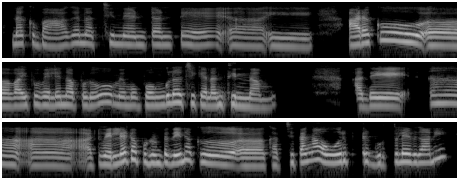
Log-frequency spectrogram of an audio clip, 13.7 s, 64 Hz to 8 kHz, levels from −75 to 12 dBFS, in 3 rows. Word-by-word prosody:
నాకు 225 +1 -7
బాగా 190 +5 -7
నచ్చిందేంటంటే 210 -2 -7 0.5
ఆహ్, 185 -2 -9
ఈ - - -7 0.8
అరకు 240 +8 +3 0.4
ఆహ్, 195 -2 +3
వైపు 195 +3 -1
వెళ్ళినప్పుడు 200 -1 -2 0.2
మేము 195 -1 -4
బొంగులో 200 +6 +1
చికెనని 200 -4 -2
తిన్నాం. 180 -6 -2 1.0
అదే 190 +2 +1 0.5
ఆహ్, 230 -3 -3 0.2
ఆహ్, 195 -1 -2 0.2
అటు 190 +3 -5
వెళ్ళేటప్పుడు 260 +5 +4
ఉంటది 235 0 +4
నాకు 255 -4 0 0.4
ఆహ్, 185 0 +2
ఖచ్చితంగా 250 +10 +1 0.2
ఊరి 255 +2 +4
పేరు 265 +2 -4
గుర్తులేదు 255 +4 +2
గానీ 290 +10 -1
205 Hz, 115 wpm, -23 LUFS, 195-240 Hz, 1.0 s, వెళ్ళేటప్పుడు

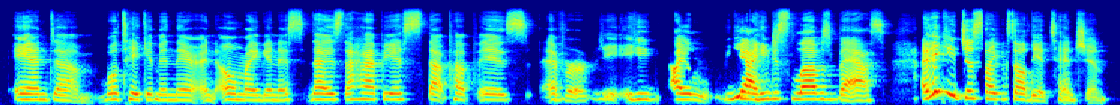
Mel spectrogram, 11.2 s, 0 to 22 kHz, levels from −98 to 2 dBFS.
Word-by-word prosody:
and, 215 -1 0
um, 195 -2 -5
we'll 225 +2 -3
take 225 -2 -1
him 215 0 -3
in 200 0 -6
there 200 -1 -3
and, 195 0 -7
oh 220 0 0
my 205 -2 -2
goodness, 195 +2 -5
that 225 0 +2
is 220 0 -1
the 220 +2 -1
happiest 230 -1 -2
that 210 -1 -2
pup 220 -3 -4
is 210 - -4 0.2
ever. 185 -4 -5
He 230 - -10 0.2
he 225 0 -5
I 220 0 +6
l 220 - -3
Yeah, 235 -1 +7
he 230 +2 0
just 250 +1 -4
loves 235 -1 +5
baths. 185 -3 0 0.4
I - - +6
think - - +8
he 400 -3 +6
just 275 -1 +1
likes 235 0 -1
all 220 -2 +2
the 195 -3 -2
attention. 100 - -7
220 Hz, 195 wpm, -23 LUFS, 200-235 Hz, 0.4 s, think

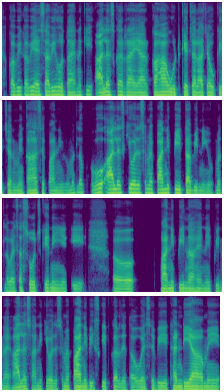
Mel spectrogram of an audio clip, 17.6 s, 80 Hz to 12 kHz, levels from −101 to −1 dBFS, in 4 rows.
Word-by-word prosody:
कभी-कभी 130 +1 0
ऐसा 125 0 +2
भी 130 +2 +2
होता 125 -5 +1
है 110 0 0
ना 120 - -2
कि 140 +2 -6
आलस 120 +4 +3
कर 120 -1 +1
रहा 115 0 0
है, 110 - +1
यार 110 0 +1
कहाँ 115 +1 +4
उठ 115 -3 +1
के 115 - +3
चला 110 -1 +1
जाऊँ 105 -1 +1
किचन 105 0 -3
में, 105 -1 -3
कहाँ 105 +1 +1
से 115 - -6
पानी 105 0 -4
मतलब 125 +7 -6
वो 130 +6 +2 0.2
आलस 135 +1 +4
की 145 - 0
वजह 135 -1 +4
से 130 - -8
मैं 135 -1 +1
पानी 130 +1 +4
पीता 120 -4 +3
भी 110 0 -3
नहीं 105 -2 -6
हूँ, 100 - -9
मतलब 115 +1 -5
ऐसा 115 0 -4
सोच 115 -1 -3
के 120 -2 0
नहीं 115 -1 -2
है 110 - -3
कि 110 -1 -7 0.7
अ, 110 - -4 0.9
पानी 105 +1 +4
पीना 105 -2 +1
है, 110 -1 -1
नहीं 105 0 -3
पीना 110 -1 -5
है, 105 - -3
आलस 110 +3 0
आने 110 +1 -3
की 115 +1 -7
वजह 110 -1 -1
से 110 - -10
मैं 115 -1 0
पानी 110 0 +5
भी 110 0 -3
स्किप 115 -2 -5
कर 105 -2 -1
देता 100 0 -6
हूँ, 100 +1 -3
वैसे 105 +2 -3
भी 110 0 -1
ठंडिया 115 0 +5
में 110 0 0
अ, - - -11
110 Hz, 220 wpm, -25 LUFS, 110-120 Hz, 0.9 s, पानी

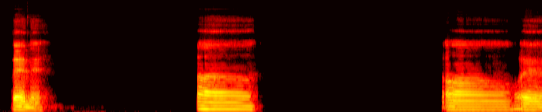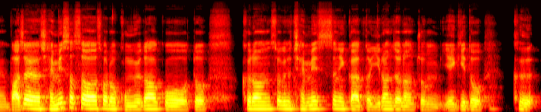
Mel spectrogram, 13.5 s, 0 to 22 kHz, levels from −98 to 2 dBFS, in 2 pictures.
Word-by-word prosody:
네네. 95 -6 -5 1.8
아. 120 -2 -6 2.3
아 105 -1 -8
예 100 -2 -6
맞아요. 145 -3 +6
재밌어서 145 +2 +5
서로 135 -3 +1
공유도 120 +1 0
하고 115 -4 +2
또 105 -1 -1 0.4
그런 130 -1 +3
속에서 135 -1 -1
재미있으니까 130 -2 -1
또 - - -3
이런저런 115 -1 -1
좀 105 -3 -7
얘기도 105 +1 -3 0.3
그 - - -5
120 Hz, 180 characters per minute, -21 LUFS, 105-130 Hz, 2.3 s, 맞아요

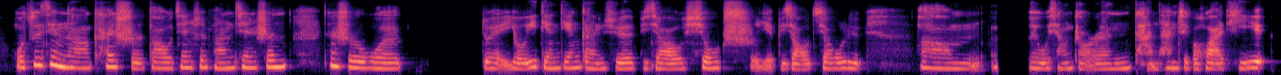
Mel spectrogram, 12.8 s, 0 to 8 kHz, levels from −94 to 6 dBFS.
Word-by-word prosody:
我 210 - +1
最 285 +7 +4
近 275 -3 +8
呢， 200 -3 0
开 230 -1 +2
始 185 -6 +2
到 190 0 -3
健 210 +2 -1
身 220 +1 -2
房 195 -4 -2
健 210 -1 0
身， 225 +2 +4 0.4
但 275 -6 +5
是 230 -4 +2
我 190 -2 0 0.8
对， 190 -2 -2
有 175 -2 0
一 210 +5 +3
点 200 -4 -1
点 200 0 -1
感 185 -4 -4
觉 185 -1 0
比 185 +1 -10
较 175 -1 0
羞 195 +2 +1
耻， - - +1
也 - - -4
比 - - -7
较 165 -2 0
焦 185 +2 -1
虑， 195 -2 -2 0.6
嗯， 185 -3 -4 0.5
对， 195 -2 -3
我 180 0 -1
想 190 0 -4
找 175 -3 -4
人 170 +3 -5
谈 - - -1
谈 200 -2 -2
这 190 0 +1
个 170 -1 -4
话 185 0 +1
题。 200 +4 +3
190 Hz, 200 characters per minute, -25 LUFS, 180-210 Hz, 0.8 s, 近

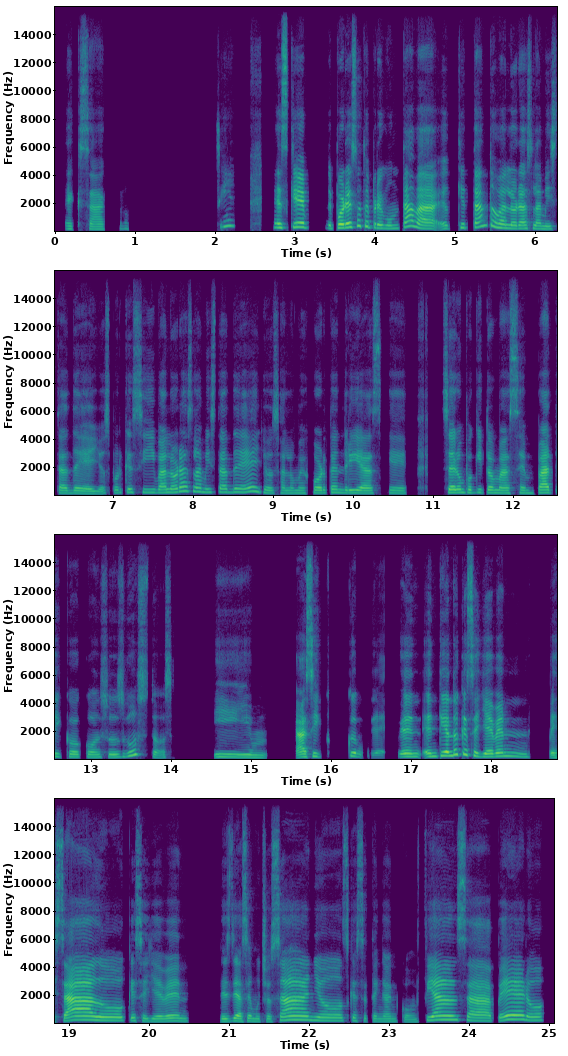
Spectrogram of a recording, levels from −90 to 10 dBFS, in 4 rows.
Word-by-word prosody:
Exacto. 190 +1 -9 1.1
Sí, 380 +3 -7 0.5
es 280 -1 +1
que 310 +1 +5 0.3
por 260 +2 +7
eso 320 +7 +5
te 360 - -2
preguntaba, 230 - +3
eh, - - -6
qué 275 -1 -5
tanto 330 - +1
valoras 225 -4 +1
la 205 - -1
amistad 185 -1 -5
de 175 -3 -4
ellos, 155 +3 -8
porque 215 +3 -8
si 220 -1 -10
valoras 230 +9 -1
la 280 - -1
amistad 235 -1 -5
de 245 +3 -3
ellos, 195 -10 -8
a - - -7
lo 180 0 -10
mejor 190 +1 -5
tendrías 190 -4 -3
que 180 -2 -9 0.5
ser 215 0 +2
un 215 - -3
poquito 205 -1 -4
más 185 -1 -3
empático 190 +1 0
con 175 -1 -6
sus 180 +1 -6
gustos. 335 +9 -6 0.5
Y, 185 -2 -4
mm, 160 -3 -8 0.4
así, 195 +4 +3
c - - -19 0.3
cu 240 -1 -2
eh, 155 -1 -13 0.2
en 210 0 +1
entiendo 270 +9 +4
que 360 - +2
se 255 -7 -1
lleven 215 -1 0 0.2
pesado, 225 +5 +6
que 205 - -5
se 180 -3 -8
lleven 175 +2 -2 0.4
desde 170 +3 0
hace 185 +1 -3
muchos 170 0 -9
años, 235 -5 +2
que 205 - -7
se 185 -2 -12
tengan 170 -1 -9
confianza, 230 - +2
pero 255 -1 +3
210 Hz, 145 wpm, -20 LUFS, 185-245 Hz, 1.1 s, por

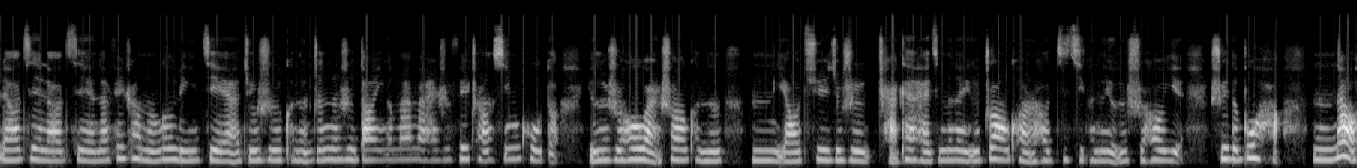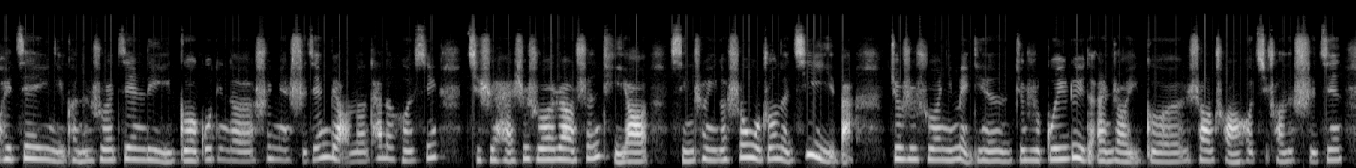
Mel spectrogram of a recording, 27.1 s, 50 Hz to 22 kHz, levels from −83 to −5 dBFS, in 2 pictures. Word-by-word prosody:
了 245 0 +1
解 250 0 -4
了 230 -1 0
解， 235 -1 -6
那 230 +1 -3
非 280 +3 -5
常 280 -2 -4
能 230 -1 -4
够 255 +1 -2
理 235 -2 -4
解 240 -1 -2
啊， 210 -1 -2
就 235 +1 -3
是 240 -1 -3
可 240 - -6
能 225 -2 -6
真 240 +2 -5
的 250 0 -5
是 255 -1 -4
当 245 0 +1
一 240 - -13
个 245 - -12
妈 255 +1 -6
妈 255 -1 -6
还 240 0 -7
是 250 +1 -13
非 265 +1 -4
常 230 -3 -3
辛 265 +2 0
苦 240 -3 -4
的。 - - -8 0.3
有 220 - -2
的 245 +1 -3
时 240 0 -1
候 255 +2 +4
晚 235 -5 +3
上 250 -1 +1
可 - - -8
能， 225 0 -3 0.3
呃， 240 - -6 0.2
也 - - -4
要 215 0 +2
去 240 +1 -3
就 240 0 -3
是 230 -2 -2
查 - - +2
看 250 - +1
孩 230 -2 -1
子 235 +2 -5
们 240 0 -4
的 235 -1 -1
一 - - -3
个 225 - -3
状 255 +1 +5
况， - - -1
然 - - -4
后 240 - -3
自 240 +3 -6
己 245 - -4
可 240 - -11
能 230 -1 -6
有 220 - -4
的 220 - -7
时 240 - -4
候 245 0 -1
也 230 -1 -5 0.2
睡 270 - +1
得 250 - 0
不 295 +4 +3
好。 275 - 0 0.3
嗯， 250 -1 -2
那 325 +5 +10
我 - - +11
会 255 +3 0
建 270 0 +1
议 260 - -3
你 225 -2 -4
可 245 - -6
能 225 +1 -4
说 245 +1 -1
建 255 0 -2
立 240 -4 -2
一 210 - -3
个 230 +1 +2
固 255 +3 -3
定 260 -1 -11
的 225 -1 -4
睡 280 - -4
眠 250 -2 -8
时 215 - 0
间 275 +7 -1
表 265 -5 +4
呢？ 215 +1 -4
它 285 - -1
的 280 -1 -5
核 230 -3 -3
心 290 +6 -1 0.3
其 250 - +3
实 250 - +2
还 230 -2 0
是 275 +4 -1
说 255 -1 +3
让 255 -1 +5
身 280 +6 0
体 220 - -3
要 215 +1 +8 0.2
形 225 0 +2
成 260 +3 -2
一 245 - -3
个 245 +1 -2
生 305 +4 +3
物 290 -4 +4
钟 270 +2 0
的 240 -4 -1
记 245 - +7
忆 300 -10 +4
吧。 480 +1 +4 0.3
就 275 -3 +2
是 265 0 -1
说 255 -1 -1
你 245 -1 -2
每 255 -2 -1
天 230 0 -4
就 240 0 -4
是 240 -1 -2
规 260 +3 +1
律 295 -2 +3
地 - - -2
按 230 -1 +1
照 220 -2 0
一 - - -4
个 210 -1 -4
上 235 0 +3
床 200 - +3
和 215 - -4
起 - - +2
床 - - -2
的 225 - -6
时 215 - +2
间， 245 +3 -2
245 Hz, 310 characters per minute, -25 LUFS, 230-260 Hz, 0.3 s, 我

